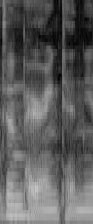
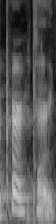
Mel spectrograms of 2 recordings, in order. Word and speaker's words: Perryton: the road down there, he likes to jab me with the ing in there. Perrington. He does that. Okay, well, how do you say it? What's the correct? Perry. Okay, Perryton.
